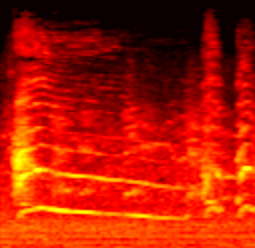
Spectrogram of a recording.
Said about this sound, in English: Jesus Christ, what's that sound? Are we driving through an alley of dogs? No, those are wolves. We're in the country.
